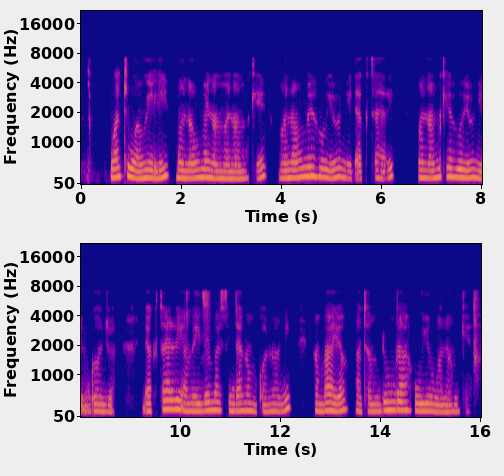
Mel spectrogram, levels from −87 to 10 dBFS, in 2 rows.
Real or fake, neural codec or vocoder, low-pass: fake; codec, 16 kHz, 2 kbps, FreqCodec, smaller model; 7.2 kHz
